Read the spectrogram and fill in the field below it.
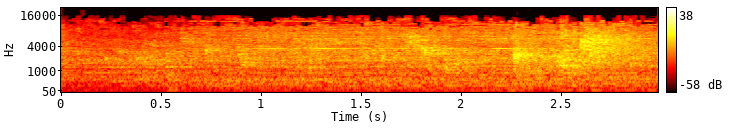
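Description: Running water splashing as someone rinses product off their face during a morning skincare routine, a steady broadband wash of tap water with brief louder splashes near the end, close and continuous with no talking.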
